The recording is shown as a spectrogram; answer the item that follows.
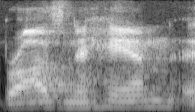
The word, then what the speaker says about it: Brosnahan: So, Alec, I watched it, and Rachel Brosnahan, I think, am I saying it right? – Yeah, I think that's correct.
